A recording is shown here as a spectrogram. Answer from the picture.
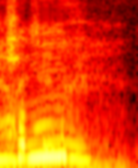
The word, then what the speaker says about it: Homme: Yeah, Homme.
